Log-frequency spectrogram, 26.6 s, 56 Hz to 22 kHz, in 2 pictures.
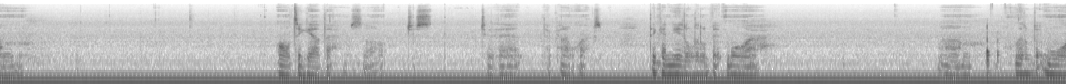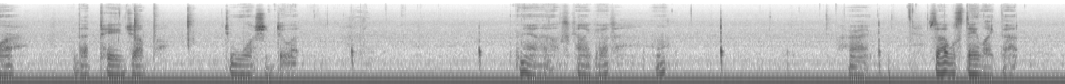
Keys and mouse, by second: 12.0 ctrl+z, 13.6 g, 15.0 Page_Up, 16.8 right click, 18.5 click.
